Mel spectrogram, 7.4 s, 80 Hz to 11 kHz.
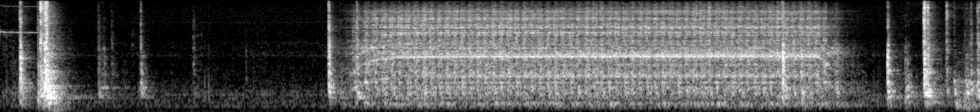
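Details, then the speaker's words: Philips DCC 600 playing a recorded Philips 90-minute tape: steady high hiss and whirr between handling clicks with no programme audio, occasional brief digital noise; tape suspected of running at the wrong speed. Owner suspects the cassette, not the machine; not confirmed. "There is a Philips 90 minutes recorded tape that makes this noise when playing. And I believe it is not running on the correct speed, as no audio from it. Sometimes jumps up some digital noise for a second."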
